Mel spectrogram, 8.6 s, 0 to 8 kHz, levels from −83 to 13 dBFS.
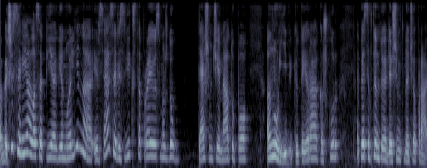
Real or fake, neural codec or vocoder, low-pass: fake; codec, 16 kHz in and 24 kHz out, 2.2 kbps, FireRedTTS-2 codec; 7.2 kHz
